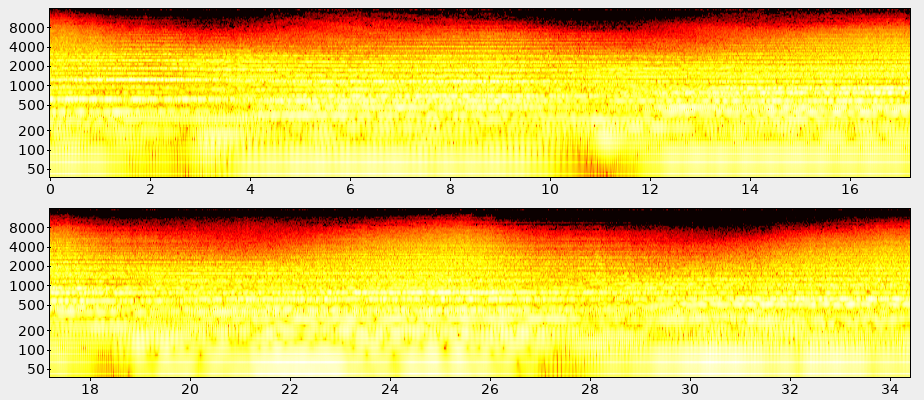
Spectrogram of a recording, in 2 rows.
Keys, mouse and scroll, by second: 0.0 ctrl+c, 2.1 click, 3.0 ctrl+v, 3.9 click, 6.5-7.2 typing, 7.7 click, 8.1-8.7 scroll down 1, 8.7 click, 9.9-10.7 typing, 10.2 click, 10.3 click, 11.5 click, 12.8-14.8 alt+shift+drag, 14.8 z, 15.0 click, 15.3 space, 15.4 click, 15.5 z, 15.7 click, 15.9 space, 16.0 click, 17.9 right click, 18.2 click, 24.4 ctrl+z, 25.9-28.2 typing, 30.2-34.4 drag, 31.8 typing.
